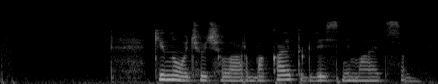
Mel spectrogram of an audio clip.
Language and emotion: Russian, neutral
